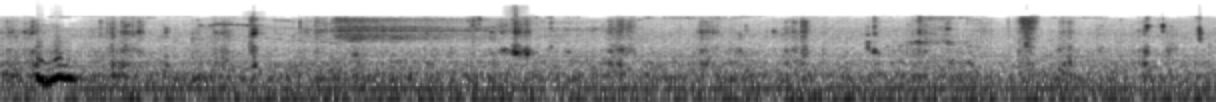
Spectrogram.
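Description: Close-miked chewing of a mouthful of food, with small clicks and ticks spread through it and a metal spoon scraping and tapping a ceramic plate as more is scooped up. A brief low hum with a falling pitch comes right at the start and is the loudest moment.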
